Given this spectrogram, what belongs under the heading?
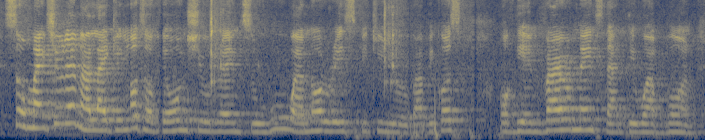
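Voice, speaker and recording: A woman's voice: mid-range voice, a little fast. A woman, teaching viewers on a live stream as an Ifá priestess, coaxing them with repeated questions and breaking into rhythmic chanted invocations. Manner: rhythmic, rising chant in long litanies. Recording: echoey reverberant room with background noise.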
